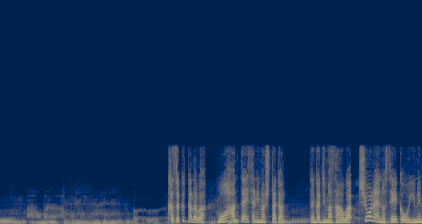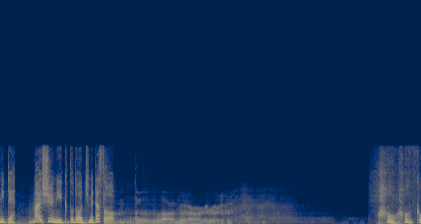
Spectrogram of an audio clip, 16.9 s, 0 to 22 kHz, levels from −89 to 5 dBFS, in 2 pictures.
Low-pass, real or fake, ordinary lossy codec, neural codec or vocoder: none; fake; none; codec, 16 kHz, 0.5 kbps, X-Codec, HuBERT features, trained on LibriSpeech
